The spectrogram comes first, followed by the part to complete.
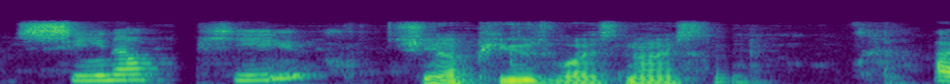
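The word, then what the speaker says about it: Sheenagh Pugh: men poem how do you say that name sheena pew she appears voice nicely i also read some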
